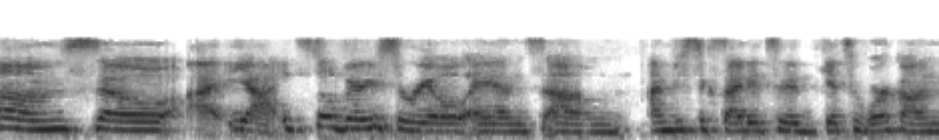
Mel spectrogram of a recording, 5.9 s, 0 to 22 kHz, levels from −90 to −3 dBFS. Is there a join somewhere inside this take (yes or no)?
yes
